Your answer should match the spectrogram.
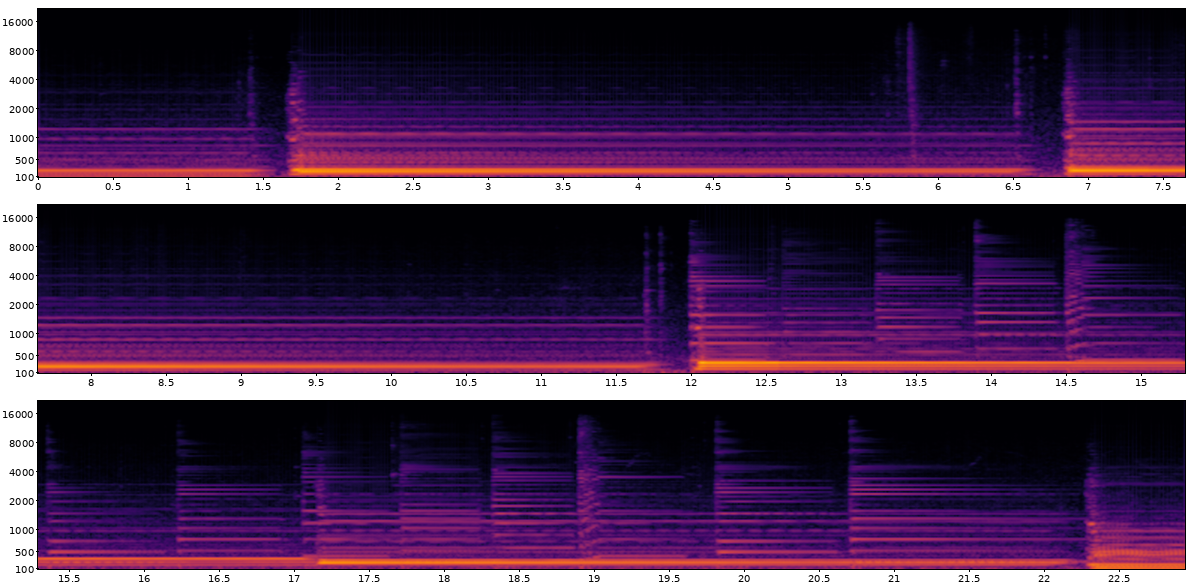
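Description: Instrumental passage of an emo song: a guitar chord struck about every five seconds and left to ring and fade, with single plucked notes picked over it from about halfway.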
